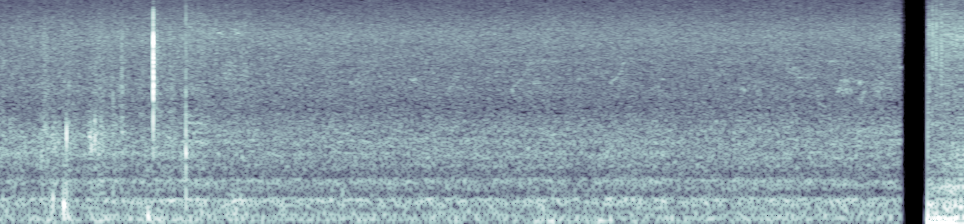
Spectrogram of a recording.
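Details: Honeybee swarm moving into a new home, a continuous low buzzing drone throughout, with a few sharp clicks early on and a short break near the end.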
